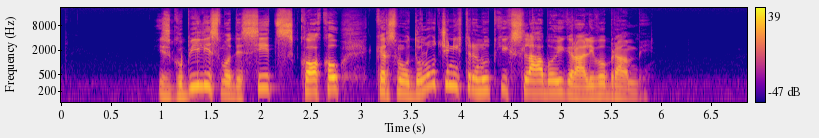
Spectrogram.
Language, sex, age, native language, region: Slovenian, male, 50-59, Slovenian, Central Slovenia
